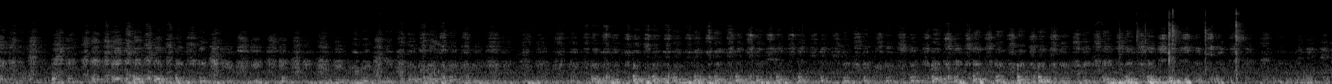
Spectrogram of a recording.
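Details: At Chimpanzee Sanctuary Northwest, a captive chimpanzee pants hoarsely in a long run of quick, low breaths, swelling and easing in loudness, with a couple of sharp clicks near the end.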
